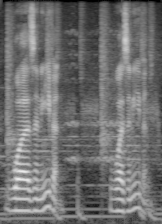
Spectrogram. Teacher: because the following word, even, starts with a vowel sound, it gets naturally linked to the N sound from wasn't.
